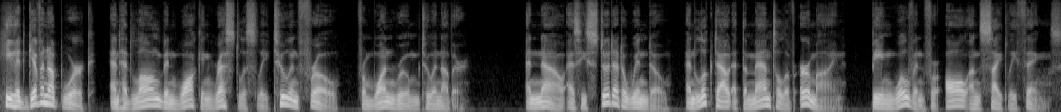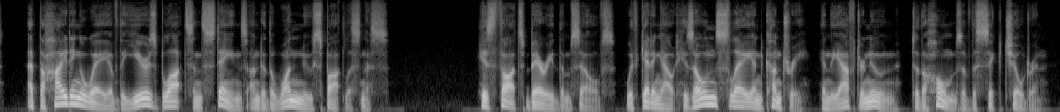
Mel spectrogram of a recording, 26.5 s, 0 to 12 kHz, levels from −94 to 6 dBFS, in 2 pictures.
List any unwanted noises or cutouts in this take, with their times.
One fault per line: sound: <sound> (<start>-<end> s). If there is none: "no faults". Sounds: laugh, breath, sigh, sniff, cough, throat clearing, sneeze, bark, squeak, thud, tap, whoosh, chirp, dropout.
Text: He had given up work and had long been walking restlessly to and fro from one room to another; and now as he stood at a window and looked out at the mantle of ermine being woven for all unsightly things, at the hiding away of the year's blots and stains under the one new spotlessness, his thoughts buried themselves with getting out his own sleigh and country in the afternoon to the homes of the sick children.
no faults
